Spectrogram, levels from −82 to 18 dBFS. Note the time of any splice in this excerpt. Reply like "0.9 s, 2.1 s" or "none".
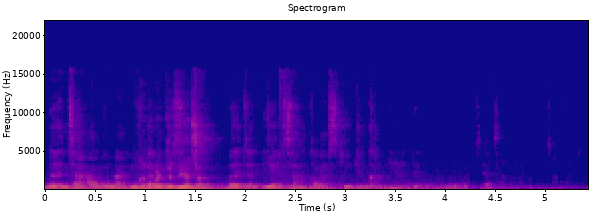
4.3 s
